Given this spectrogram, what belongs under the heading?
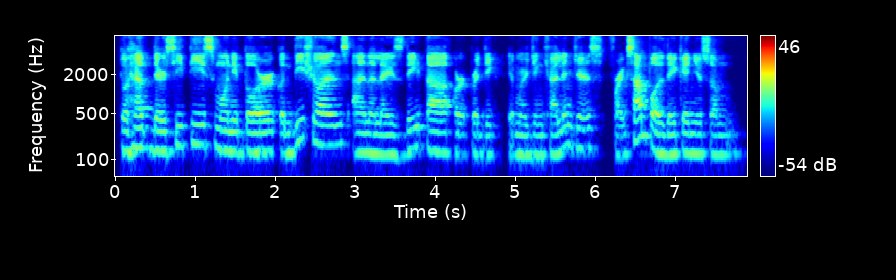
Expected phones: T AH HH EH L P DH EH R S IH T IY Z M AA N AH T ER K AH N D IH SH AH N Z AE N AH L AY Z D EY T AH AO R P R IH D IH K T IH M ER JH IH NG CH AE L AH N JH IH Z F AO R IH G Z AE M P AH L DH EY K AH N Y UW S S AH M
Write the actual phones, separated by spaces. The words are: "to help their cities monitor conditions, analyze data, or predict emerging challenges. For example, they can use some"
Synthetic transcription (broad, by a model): T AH HH EH L P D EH R S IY T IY S M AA N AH T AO K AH N D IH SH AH N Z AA N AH L AY S D EY T AH AO R P R IH D IH K T IH M ER JH IH NG CH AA L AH N JH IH S F AO R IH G S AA M P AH L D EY K AH N Y UW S S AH M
